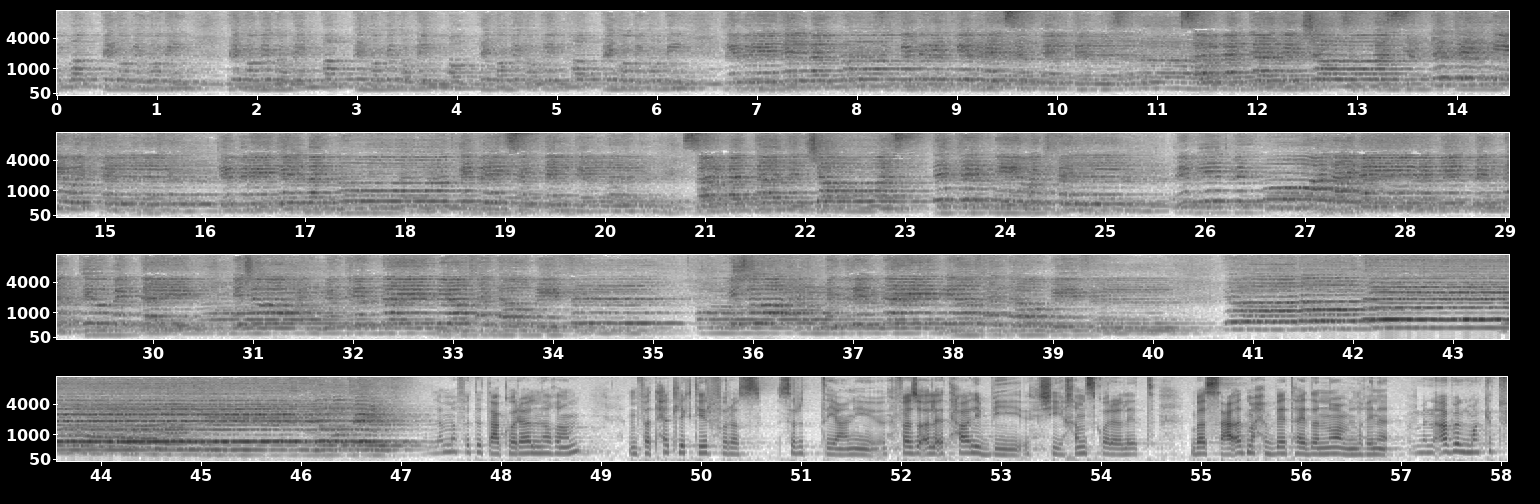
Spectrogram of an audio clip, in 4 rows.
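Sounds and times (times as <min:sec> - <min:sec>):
mixed choir singing a cappella: 0:00.0 - 0:47.4.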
